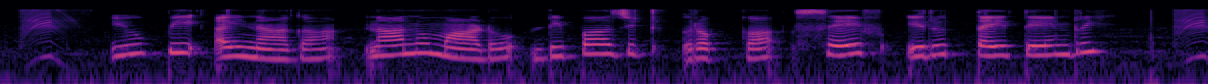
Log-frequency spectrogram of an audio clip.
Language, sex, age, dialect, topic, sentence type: Kannada, female, 36-40, Central, banking, question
